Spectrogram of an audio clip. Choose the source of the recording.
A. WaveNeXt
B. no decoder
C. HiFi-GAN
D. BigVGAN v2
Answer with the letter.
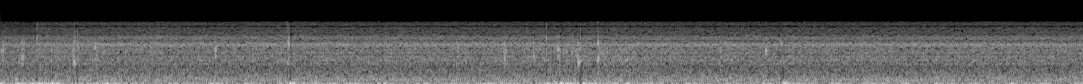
A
